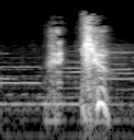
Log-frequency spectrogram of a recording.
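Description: A single loud sneeze from a person with a cold: a short breathy intake followed by a sharp, forceful burst, set against a faint steady hum in the background.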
